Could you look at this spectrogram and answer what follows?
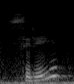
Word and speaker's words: city: our last class, we talked about city, country, and town.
